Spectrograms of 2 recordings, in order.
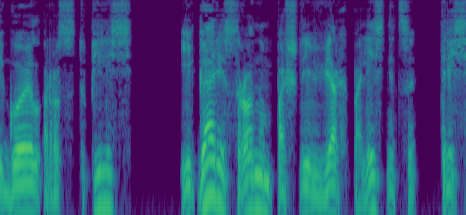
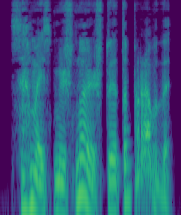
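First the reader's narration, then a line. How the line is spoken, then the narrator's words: Giggling. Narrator (Russian): хихикнул Гарри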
